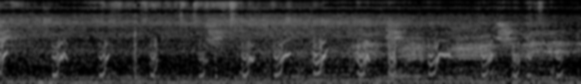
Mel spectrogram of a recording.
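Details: A female pet guinea pig gives rapid, repeated high squeaks, rising wheeks, begging for food.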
